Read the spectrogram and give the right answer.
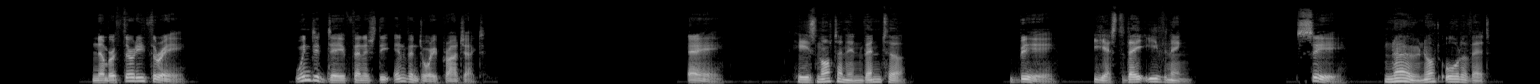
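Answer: B: Yesterday evening.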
